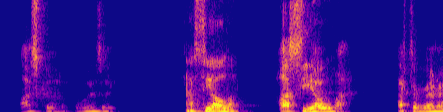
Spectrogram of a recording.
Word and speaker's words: Osceola: Osceola. I have to remember how to pronounce it.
